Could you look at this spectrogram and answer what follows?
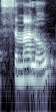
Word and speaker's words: Semalho: It's at Semalo. It's spelled SEMALHO.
